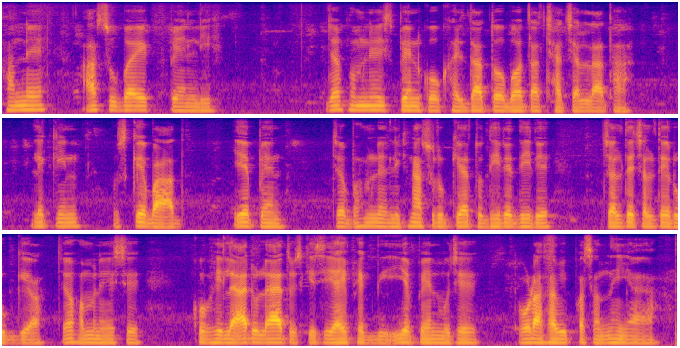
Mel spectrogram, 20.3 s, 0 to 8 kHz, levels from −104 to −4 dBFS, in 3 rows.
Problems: none marked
